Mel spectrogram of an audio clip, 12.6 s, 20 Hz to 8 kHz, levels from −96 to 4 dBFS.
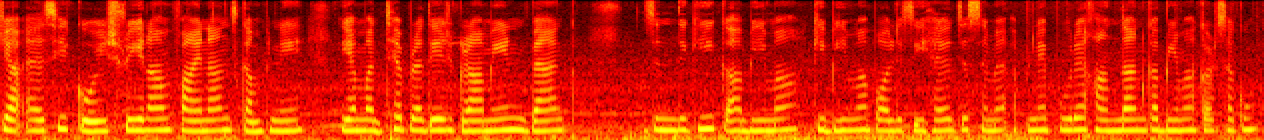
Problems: none marked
